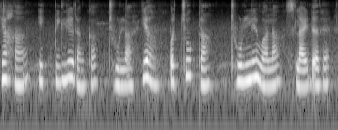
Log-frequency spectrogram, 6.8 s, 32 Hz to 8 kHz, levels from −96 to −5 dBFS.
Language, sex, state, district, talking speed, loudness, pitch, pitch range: Hindi, male, Bihar, Gopalganj, 115 wpm, -20 LUFS, 235 Hz, 220-260 Hz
